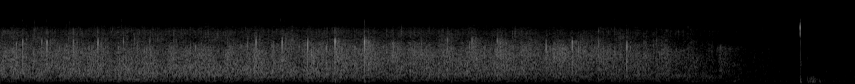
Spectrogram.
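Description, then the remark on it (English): An audience claps steadily and fairly loudly for several seconds to thank its missions leadership team, a dense wash of many hands that gradually fades out, ending with one sharp tap near the close. “Can we thank our missions leadership team?”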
